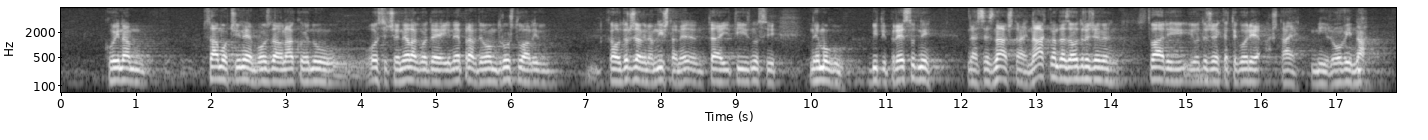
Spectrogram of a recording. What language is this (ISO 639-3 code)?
hrv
